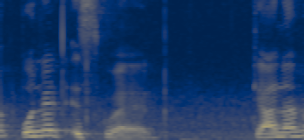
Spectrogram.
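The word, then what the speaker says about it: Punnett: में समझने के लिए, अदरवाइज इसका नाम है पुनेट स्क्वायर। क्या नाम है? पुनेट, PUNNET। आपकी बुक में स्पेलिंग दिया हुआ है, पुनेट स्क्वायर बोलते हैं इसको।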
